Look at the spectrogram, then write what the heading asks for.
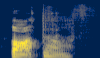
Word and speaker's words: Thoth: Oh, that's how you pronounce his name? Let's hear her again. It's good to see you. Thoth, the Ibis King.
